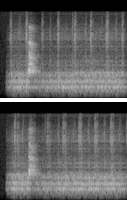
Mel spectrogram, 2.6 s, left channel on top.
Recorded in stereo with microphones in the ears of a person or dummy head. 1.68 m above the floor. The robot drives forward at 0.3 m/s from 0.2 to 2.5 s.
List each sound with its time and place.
0.6 s a dog barking: 35° left (ahead or behind), 1.7 m; by 0.8 s 40° left (ahead or behind), 1.7 m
